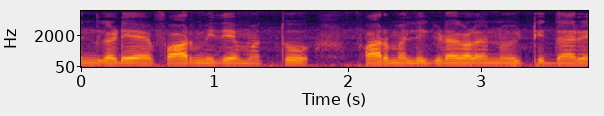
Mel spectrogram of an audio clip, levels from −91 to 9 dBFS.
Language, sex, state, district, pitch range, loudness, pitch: Kannada, male, Karnataka, Koppal, 120-125 Hz, -16 LUFS, 120 Hz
